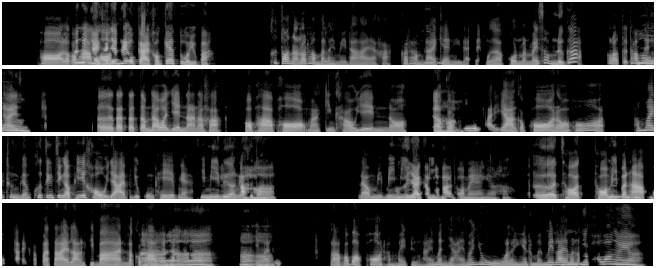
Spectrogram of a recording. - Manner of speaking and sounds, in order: tapping; other background noise
- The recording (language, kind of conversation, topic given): Thai, podcast, อะไรช่วยให้ความไว้ใจกลับมาหลังจากมีการโกหก?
